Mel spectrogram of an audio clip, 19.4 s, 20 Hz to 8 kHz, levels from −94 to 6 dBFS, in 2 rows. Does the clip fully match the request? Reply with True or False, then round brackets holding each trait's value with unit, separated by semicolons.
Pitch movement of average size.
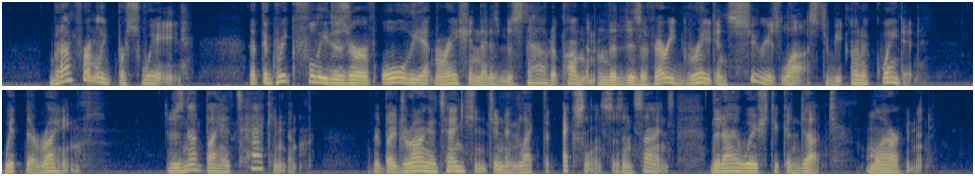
True (4.0 semitones)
